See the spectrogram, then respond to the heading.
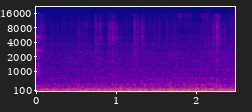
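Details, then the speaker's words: Mitsubishi Strada Triton GLX 4M40 diesel with low power and thick black smoke, idling while each nozzle pipe is loosened in turn: low, faintly uneven, shaky clatter. Vibration change is felt mainly at cylinder 1, so nozzles are suspected unequal or weak. "Nah ini kita tes kita longgarin pipa nosel ini tidak imbang getaran mesinnya dari dari 4 sampai 1 yang"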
